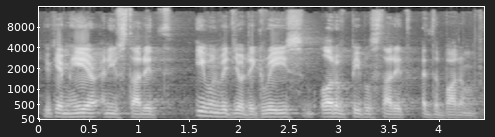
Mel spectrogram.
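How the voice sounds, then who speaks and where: A man in his thirties speaks in a lowish voice. He is thoughtful and halting, with fillers along the way. It is a documentary interview in a cafe.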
